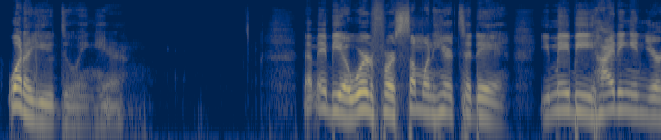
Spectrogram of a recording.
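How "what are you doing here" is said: low, measured, probing question; voice of God. Retold or imitated. God questions the hiding prophet, low and solemn. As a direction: drop deep and let the question hang. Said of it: "there came a voice to him".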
